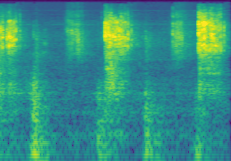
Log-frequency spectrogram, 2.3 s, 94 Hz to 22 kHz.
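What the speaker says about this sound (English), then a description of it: "Let's get this old bolt off." An old bolt on a 1972 Opel GT radiator worked loose with a ratchet wrench, heard as a few close bursts of ratcheting clicks in quick strokes, with no speech.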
